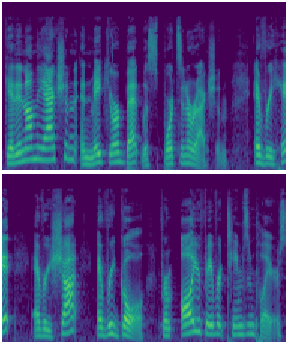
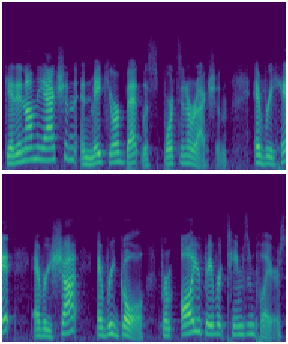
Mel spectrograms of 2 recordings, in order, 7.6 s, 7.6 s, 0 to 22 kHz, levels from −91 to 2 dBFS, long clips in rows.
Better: first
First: none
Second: muffled; slightly; fading above 3 kHz

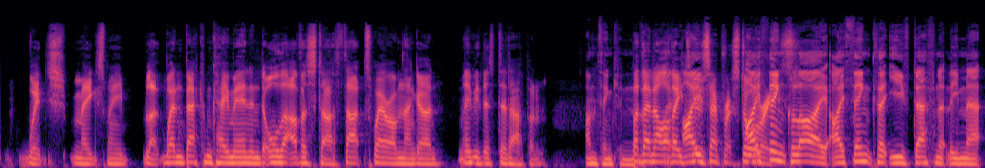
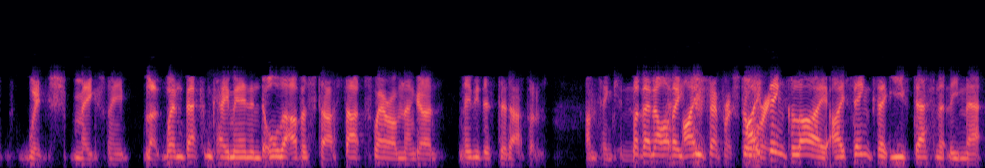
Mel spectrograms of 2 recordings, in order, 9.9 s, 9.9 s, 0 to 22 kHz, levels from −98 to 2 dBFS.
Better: first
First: none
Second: phone-call audio; poor line; nothing above 3.5 kHz

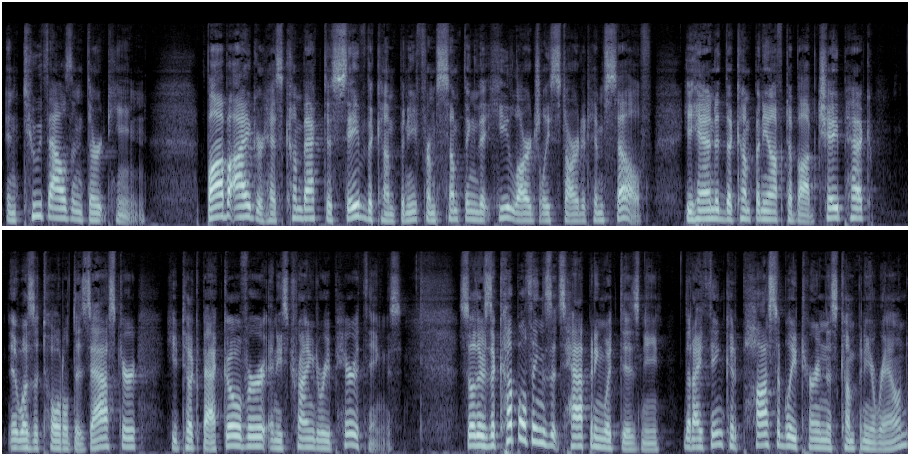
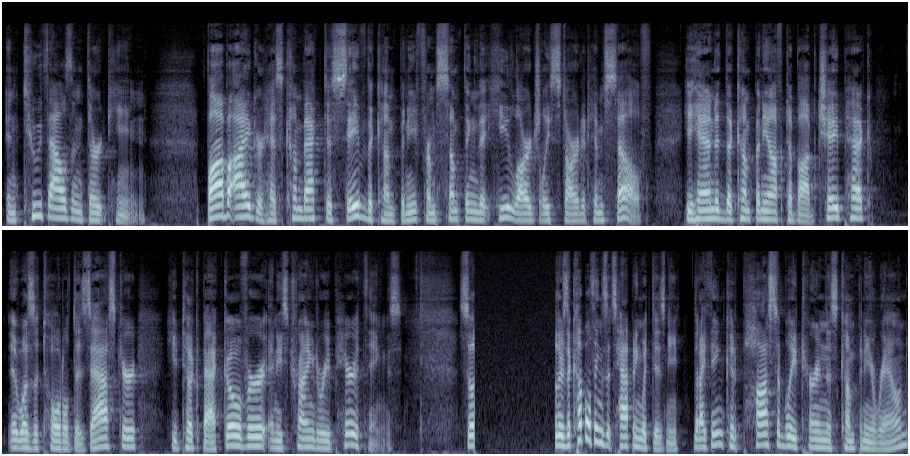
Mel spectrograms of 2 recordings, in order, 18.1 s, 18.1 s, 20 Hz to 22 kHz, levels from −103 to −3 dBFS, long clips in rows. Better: first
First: none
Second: audio freezing; at 14 s for 1 s

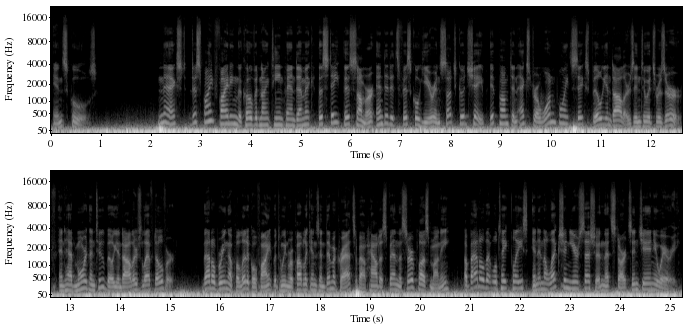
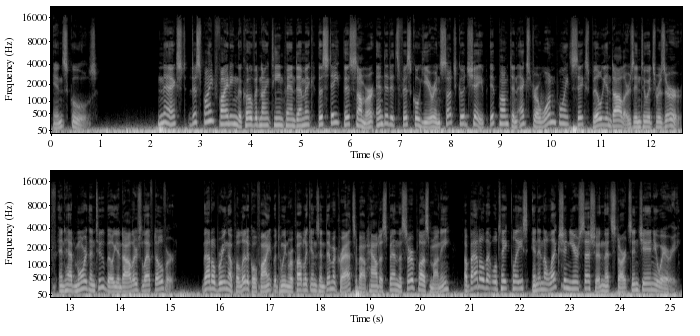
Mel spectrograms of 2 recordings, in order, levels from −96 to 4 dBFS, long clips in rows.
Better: second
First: low rumble; loud; throughout; 9 dB below the speech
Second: low rumble; faint; throughout; 25 dB below the speech

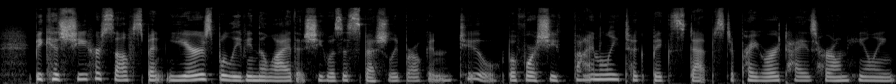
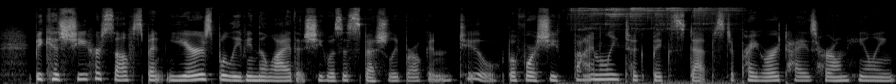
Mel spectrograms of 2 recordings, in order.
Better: first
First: none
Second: jangling keys; noticeable; from 5.5 to 7.5 s; peak 4 dB below the speech

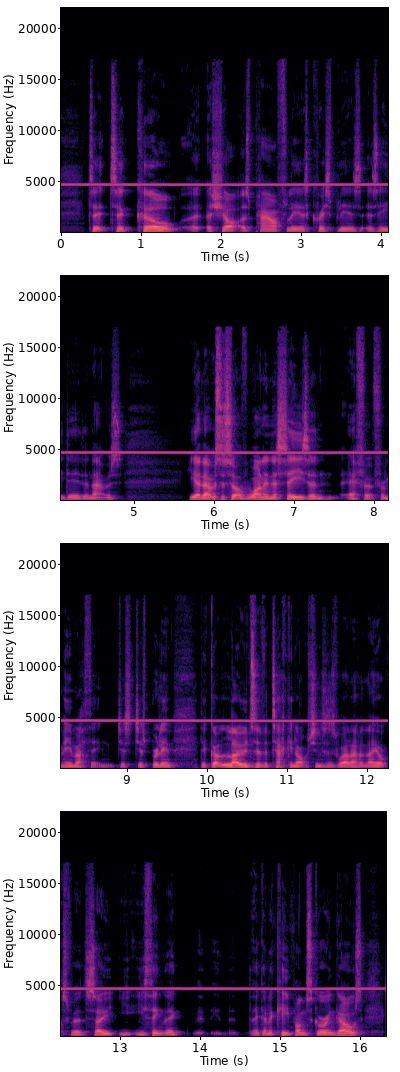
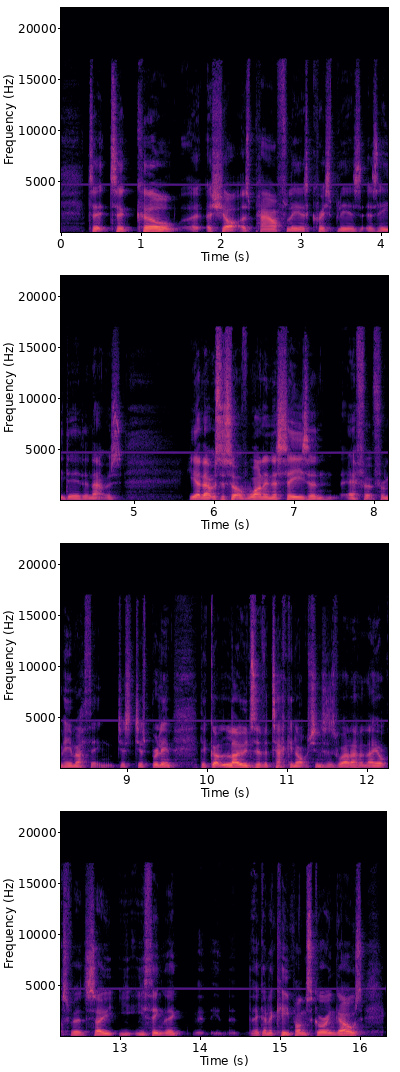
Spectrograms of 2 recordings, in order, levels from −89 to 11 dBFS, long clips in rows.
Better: second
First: high-pitched whine; loud; throughout; 4.5 kHz, 6 dB below the speech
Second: high-pitched whine; faint; throughout; 4.5 kHz, 35 dB below the speech

